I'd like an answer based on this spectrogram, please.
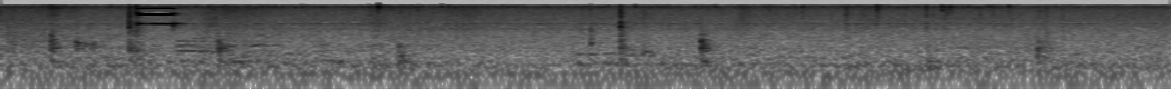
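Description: A single short electronic beep from the IPC Eagle carpet machine's controls a little under a second in, then only a few faint ticks over quiet room tone. No motor sound is heard: the machine runs almost silently.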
